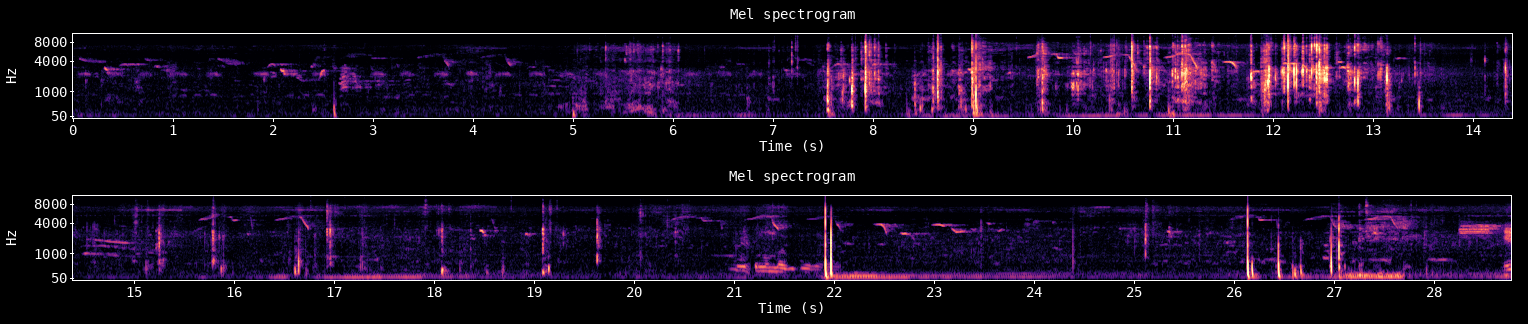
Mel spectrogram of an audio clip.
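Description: Outdoor field ambience: small birds chirping repeatedly, with a cluster of clicks and rustling from about eight to thirteen seconds in and a single sharp click a little after twenty seconds.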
